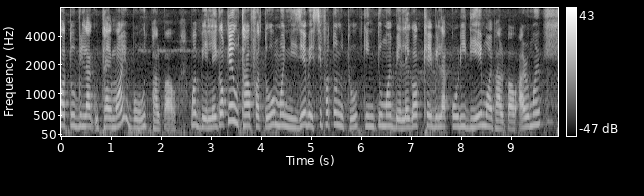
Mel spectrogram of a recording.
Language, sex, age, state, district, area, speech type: Assamese, female, 30-45, Assam, Nagaon, rural, spontaneous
